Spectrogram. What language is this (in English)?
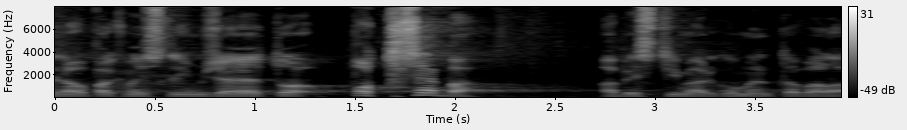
Czech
